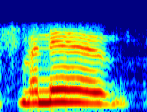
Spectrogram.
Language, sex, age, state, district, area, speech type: Assamese, female, 18-30, Assam, Kamrup Metropolitan, rural, conversation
